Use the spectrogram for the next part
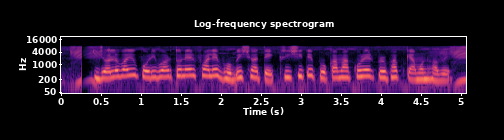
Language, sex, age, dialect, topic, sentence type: Bengali, female, 18-24, Rajbangshi, agriculture, question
